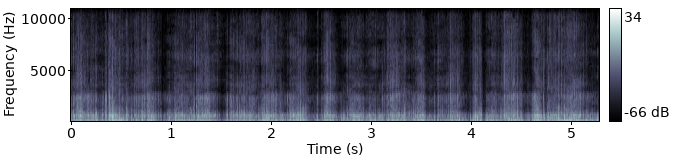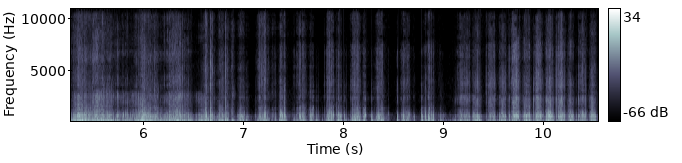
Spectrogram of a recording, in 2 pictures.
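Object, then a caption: Leather-covered glasses case. A brown leather-covered glasses case, hand-sized, hollow and closed, is held in both hands while its surface is scratched fast with short nails and fingertips. The result is a dense, continuous, muffled scratching with a warm, low-heavy tone and little brightness. After about seven seconds it turns into choppier bursts with brief gaps.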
